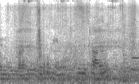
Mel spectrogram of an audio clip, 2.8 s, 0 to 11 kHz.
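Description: Pigeons cooing in a loft holding around 295 birds, a steady murmur of soft overlapping coos close by, with people talking over them throughout.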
